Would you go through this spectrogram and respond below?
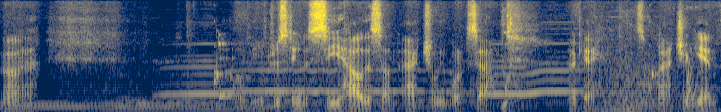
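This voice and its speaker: A man from Malaysia giving low-key, muttered, casual commentary as he hosts a video game livestream. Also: steady tone, measured pace, long pauses, loud music behind the voice. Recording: clearly noisy mic with clicks.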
